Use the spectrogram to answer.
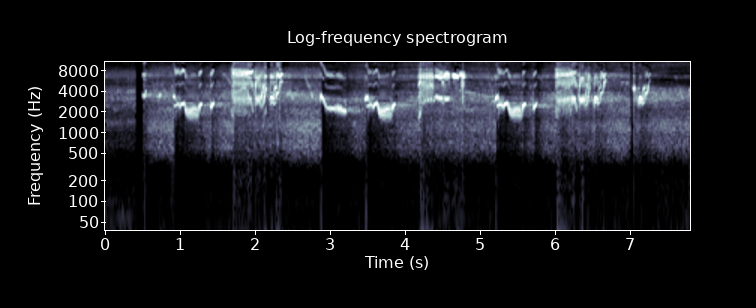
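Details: Orange-headed thrush giving a melodious song, offered as tutor material for training other songbirds: varied slurred whistled phrases, dipping then rising, delivered in quick bursts about once a second with short gaps, over a steady high hiss.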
